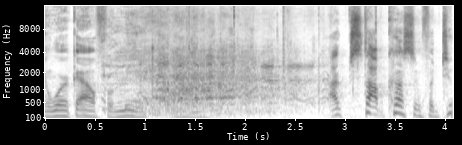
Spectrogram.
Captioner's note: audience laughs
